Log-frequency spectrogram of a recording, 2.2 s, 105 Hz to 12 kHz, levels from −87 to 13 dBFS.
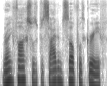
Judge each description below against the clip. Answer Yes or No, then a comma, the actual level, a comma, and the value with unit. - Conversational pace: Yes, average, 195 wpm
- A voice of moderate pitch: No, low, 120 Hz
